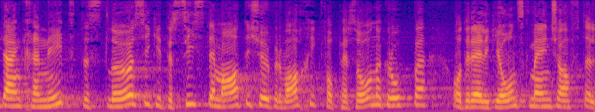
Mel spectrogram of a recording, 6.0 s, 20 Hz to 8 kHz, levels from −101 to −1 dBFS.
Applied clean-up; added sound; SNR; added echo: none; none; none; none.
